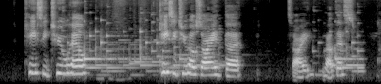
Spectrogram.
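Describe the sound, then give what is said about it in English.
A phone ringtone plays a melodic run of chiming tones, overlapping with a person talking. Speech continues after the ringing stops. “sorry about that. Phone ringing. That's my bad.”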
